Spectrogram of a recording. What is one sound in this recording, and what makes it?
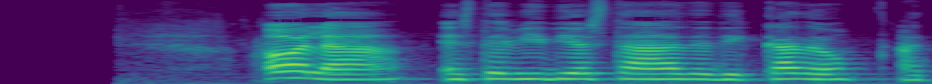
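A woman speaks cheerfully and with animation, close to a microphone.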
